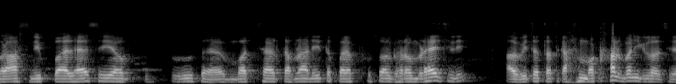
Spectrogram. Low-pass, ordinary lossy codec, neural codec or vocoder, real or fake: 7.2 kHz; none; none; real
